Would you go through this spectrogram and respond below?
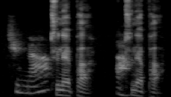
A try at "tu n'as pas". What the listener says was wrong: Tu n'as, c'est un A. Tu n'as pas.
